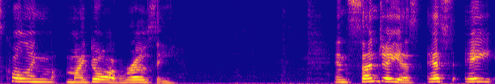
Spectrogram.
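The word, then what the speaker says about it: Sanjay: my dog Rosie and sunjai is sa n J a Y and it is pronounced like the big ball of fire in the sky and J sunjai okay this here B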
